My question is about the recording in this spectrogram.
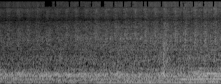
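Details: Ford Fiesta that is overheating and misfiring: loud, busy idle with an uneven, lumpy thrum underneath, a petrol engine misfiring at idle.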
